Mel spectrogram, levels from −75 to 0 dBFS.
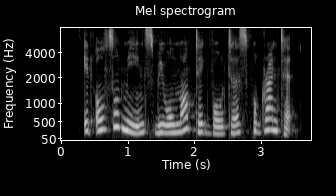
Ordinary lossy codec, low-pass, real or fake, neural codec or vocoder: none; none; fake; codec, 16 kHz, 4.8 kbps, FACodec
